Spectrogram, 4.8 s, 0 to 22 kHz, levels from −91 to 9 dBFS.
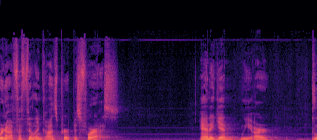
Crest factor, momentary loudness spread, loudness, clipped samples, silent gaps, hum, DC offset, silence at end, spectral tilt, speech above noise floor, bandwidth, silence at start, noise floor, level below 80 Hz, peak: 18 dB; 12 LU; -26 LUFS; under 0.1%; none; none; under 0.1%; 0 s; -4.5 dB/octave; 33 dB; 17.5 kHz; 0 s; -58 dBFS; -58 dBFS; -8 dBFS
